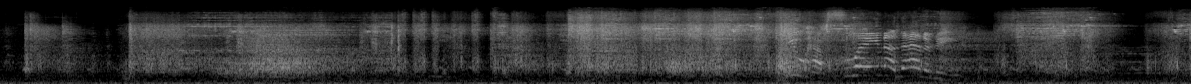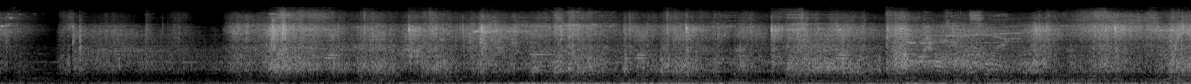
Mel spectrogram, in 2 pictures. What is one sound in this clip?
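Video game combat sound effects clash and burst.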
